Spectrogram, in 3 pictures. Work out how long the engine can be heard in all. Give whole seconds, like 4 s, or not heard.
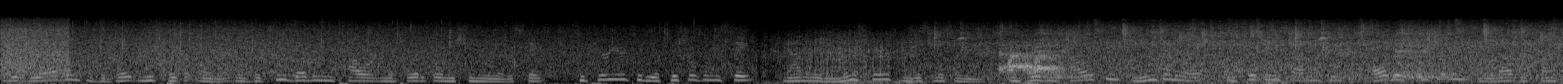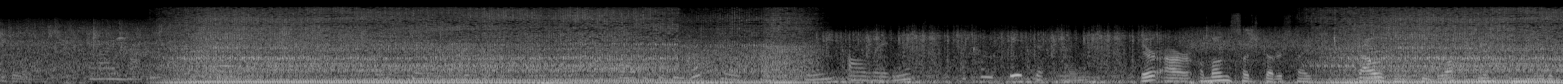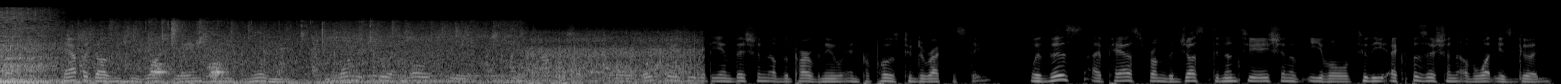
10 s.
